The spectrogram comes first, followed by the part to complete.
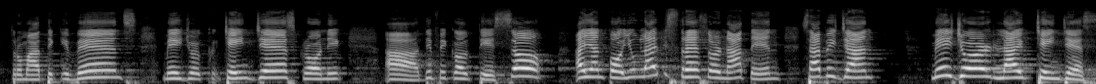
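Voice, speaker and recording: A woman giving a lively church teaching talk, mixing in English and acting out quotes. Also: high voice. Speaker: church speaker. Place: church hall. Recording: long hall reverb.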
